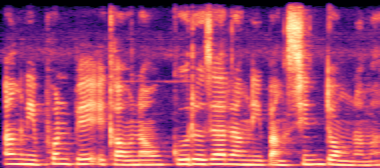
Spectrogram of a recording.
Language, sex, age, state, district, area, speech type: Bodo, female, 18-30, Assam, Kokrajhar, urban, read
